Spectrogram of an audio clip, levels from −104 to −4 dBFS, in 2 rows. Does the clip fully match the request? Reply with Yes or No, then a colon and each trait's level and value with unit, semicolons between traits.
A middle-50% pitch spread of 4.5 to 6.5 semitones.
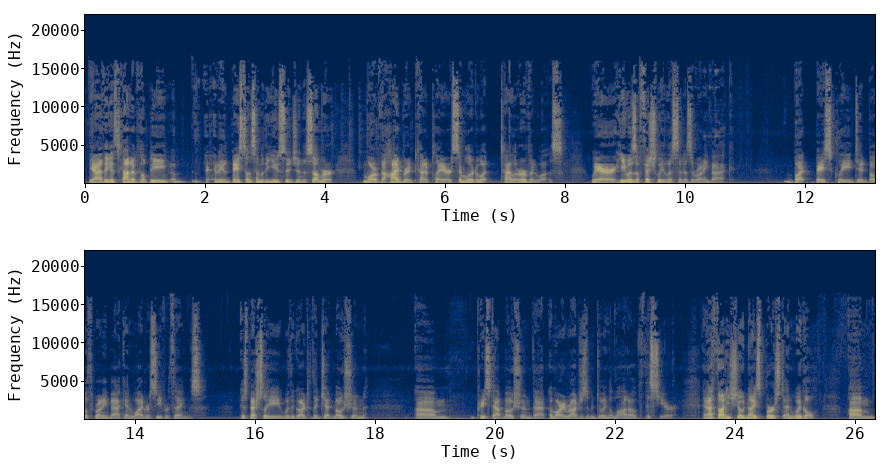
Yes: average, 5.0 semitones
